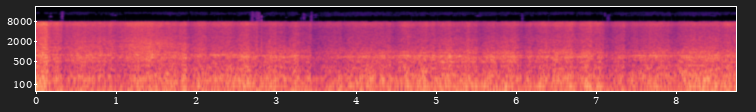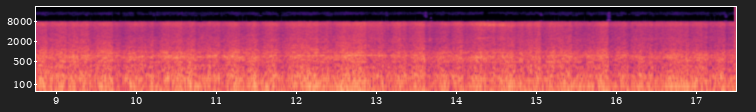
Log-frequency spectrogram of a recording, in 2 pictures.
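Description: A diesel coach engine drones at highway speed, heard from the cab.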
